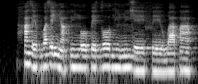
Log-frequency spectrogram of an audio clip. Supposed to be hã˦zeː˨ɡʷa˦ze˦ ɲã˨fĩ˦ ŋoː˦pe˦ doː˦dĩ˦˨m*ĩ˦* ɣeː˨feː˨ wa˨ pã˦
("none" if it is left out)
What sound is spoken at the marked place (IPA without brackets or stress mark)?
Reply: ĩ˦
